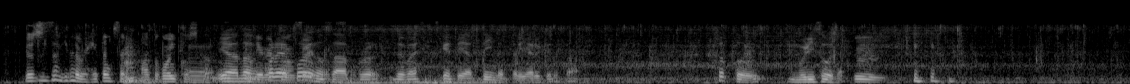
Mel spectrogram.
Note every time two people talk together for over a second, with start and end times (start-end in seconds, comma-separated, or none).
1.9-3.5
